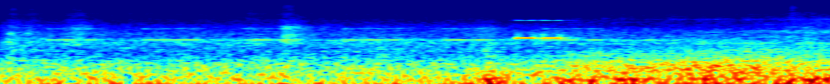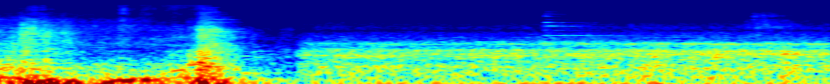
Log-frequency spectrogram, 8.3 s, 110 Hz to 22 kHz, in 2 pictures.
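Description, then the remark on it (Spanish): A Melbourne tram rolls along with a steady low rumble and rattling, faint whining tones above, then a brief loud clatter before the noise settles into a quieter hum. No one speaks. “Estos sonidos característicos del sistema de tranvía de Melbourne han acompañado durante los últimos 41 años”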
